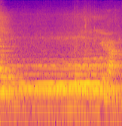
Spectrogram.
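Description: Mixed-voice a cappella choir singing the song's closing chord: the full chord drops back right at the start to a soft, steady held chord in the low voices.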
